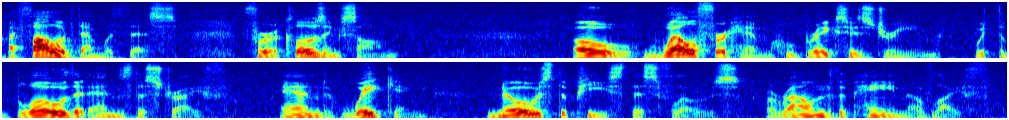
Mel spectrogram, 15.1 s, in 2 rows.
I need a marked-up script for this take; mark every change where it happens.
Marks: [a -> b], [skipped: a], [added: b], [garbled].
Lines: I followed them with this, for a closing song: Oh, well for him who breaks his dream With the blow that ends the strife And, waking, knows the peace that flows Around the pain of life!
I followed them with this, for a closing song: Oh, well for him who breaks his dream With the blow that ends the strife And, waking, knows the peace [that -> this] flows Around the pain of life!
